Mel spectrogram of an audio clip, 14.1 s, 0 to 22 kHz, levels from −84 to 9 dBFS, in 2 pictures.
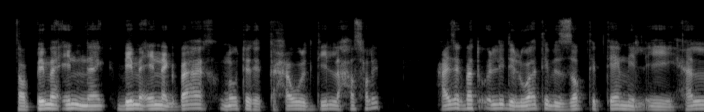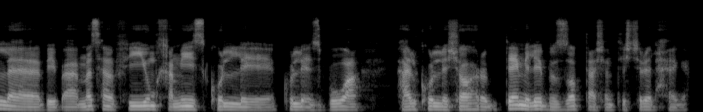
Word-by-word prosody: طب 110 -2 +1
بما 135 +1 +7
إنّك 120 -5 +4
بما 130 +2 +6
إنّك 130 -3 +6
بقى 130 +8 +2 0.2
نُقطة 125 +2 -1
التحوّل 120 +2 -1
دي 110 +3 -4
اللي 130 -2 -2
حصلت، 130 +7 -6 0.6
عايزك 135 +5 +2
بقى 145 +2 +3
تقول 145 - -5
لي 145 +1 +2
دلوقتي 135 +2 +1
بالضبط 120 +2 -2
بتعمل 125 -5 -2
إيه؟ 105 -3 -3
هل 130 +2 +1 0.3
بيبقى 95 +1 -3
مثلًا 115 +1 -1
في 115 +3 -1
يوم 120 0 +2
خميس 110 0 0
كل 105 -2 -2 0.4
كل 105 -1 -3
أسبوع، 100 +2 -3 0.4
هل 105 +1 0
كل 105 0 -2
شهر؟ 110 0 -1
بتعمل 115 +4 +2
إيه 125 - +3
بالضبط 110 +1 -5
عشان - - -6
تشتري - - -6
الحاجة؟ 90 0 -11
115 Hz, 160 wpm, -28 LUFS, 105-130 Hz, 0.6 s, بما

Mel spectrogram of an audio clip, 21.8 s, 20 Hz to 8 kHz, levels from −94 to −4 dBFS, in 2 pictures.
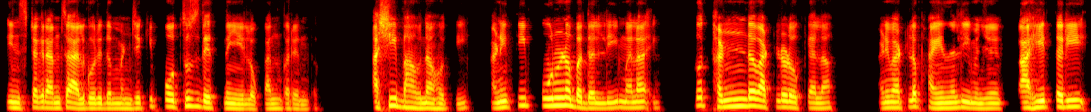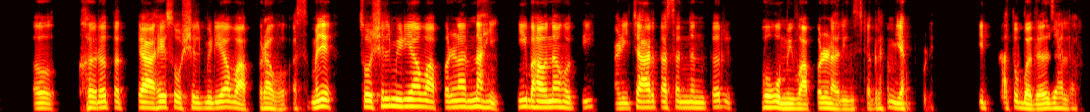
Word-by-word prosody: Instagramचा 140 0 0
algorithm 130 0 0
म्हणजे 130 +1 -3
की 180 +8 -12
पोहचूच 180 +2 0
देत 150 -3 +2
नाही 130 -1 +1
आहे 120 0 -1
लोकांपर्यंत, 125 0 -7 0.7
अशी 205 - +4
भावना 140 -2 0
होती. 130 +2 -9 0.2
आणि 145 +3 +1
ती 205 - -1
पूर्ण 205 +1 +5
बदलली. 140 -2 0
मला 150 0 0
इतकं 200 +8 -10
थंड 180 +3 +3
वाटलं 165 -3 +3
डोक्याला 140 -2 -2 0.5
आणि 145 - -1
वाटलं 150 +4 +1
फायनली 140 +1 +1
म्हणजे 130 -1 -1 0.2
काहीतरी 165 +4 +3 0.4
अ, 135 0 -1 0.3
खरं 150 +1 +1
तथ्य 150 0 -1
आहे. 150 +2 +6
सोशल 150 -2 -2
मीडिया 150 +3 +2
वापरावं 130 -5 -1
असं. 125 - -10
म्हणजे 175 +4 +7 0.3
सोशल 170 +3 +1
मीडिया 180 0 +5
वापरणार 165 0 +1
नाही 165 -5 +2 0.2
ही 180 - +2
भावना 160 0 +6
होती 145 +3 -6 0.2
आणि 135 0 -2
4 155 -1 +5
तासानंतर 150 +1 -3 0.4
हो 155 - +4
हो 155 - +4
मी 130 -2 +2
वापरणार 125 0 +2
Instagram 130 +6 -7
यापुढे. 130 - -2 0.5
इतका - - -6
तो 160 - -2
बदल 125 -1 +2
झाला. 130 -2 -4
145 Hz, 150 wpm, -25 LUFS, 135-160 Hz, 0.7 s, म्हणजे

